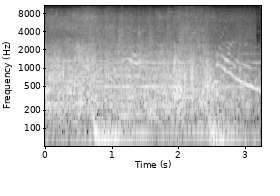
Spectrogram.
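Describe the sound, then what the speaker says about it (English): Hurricane surf pounds a shoreline in a continuous heavy roar of crashing waves and wind, loud and unbroken, with a faint whistling tone drifting through. "A hurricane hitting the shoreline brings together all the stupendous force of the wide ocean"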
